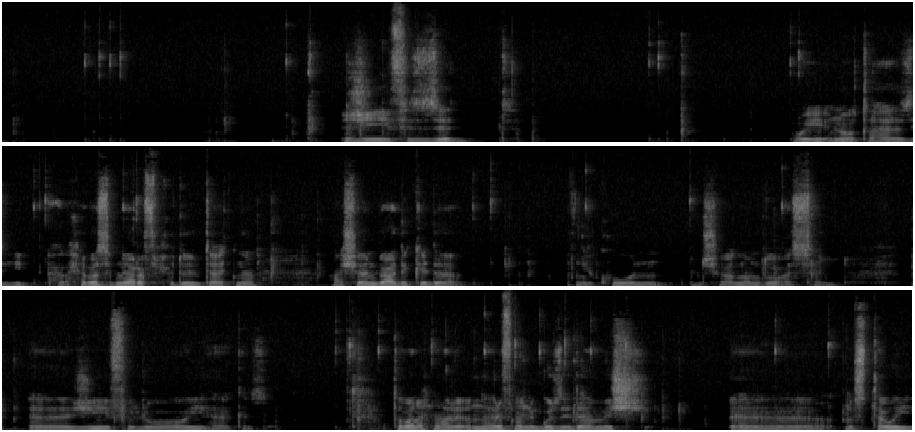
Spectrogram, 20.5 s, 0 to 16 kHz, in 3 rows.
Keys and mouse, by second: 0.6 click, 0.8 click, 1.5 z, 2.1 ctrl+middle click, 2.6 g, 6.5 z, 7.0 click, 7.7 click, 8.7 g, 10.6 z, 11.2 alt+middle click, 12.7 alt+shift+middle click, 13.6 a, 14.4 g, 16.5 ctrl+alt+middle click, 17.3 alt+shift+middle click, 17.7 ctrl+alt+middle click, 18.1 alt+middle click, 18.6 z, 19.5 alt+middle click, 20.0 z.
